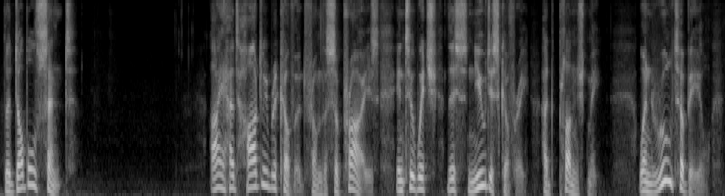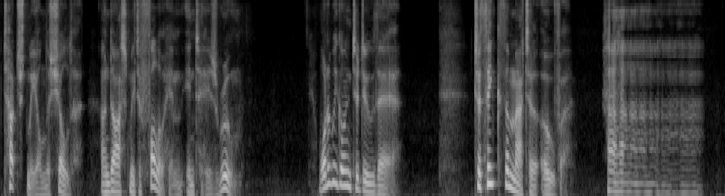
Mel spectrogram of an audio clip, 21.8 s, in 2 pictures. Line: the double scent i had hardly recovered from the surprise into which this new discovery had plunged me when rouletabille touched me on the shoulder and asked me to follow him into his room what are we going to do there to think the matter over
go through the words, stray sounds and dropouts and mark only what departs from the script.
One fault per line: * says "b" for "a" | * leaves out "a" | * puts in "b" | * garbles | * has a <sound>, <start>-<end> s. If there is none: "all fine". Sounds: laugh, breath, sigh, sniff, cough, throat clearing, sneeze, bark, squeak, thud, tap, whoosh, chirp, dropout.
* has a laugh, 19.9-21.5 s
